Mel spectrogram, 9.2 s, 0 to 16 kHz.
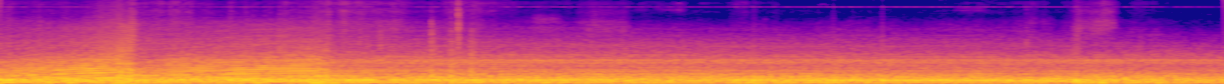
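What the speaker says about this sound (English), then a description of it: "Now we will do a standstill acceleration to a bit over the speed limit." A 2021 Mercedes-AMG CLA 35 pulls away hard from a standstill, its engine note rising with a quick gear change early on before settling into a loud, steady rumble heard from inside the car.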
